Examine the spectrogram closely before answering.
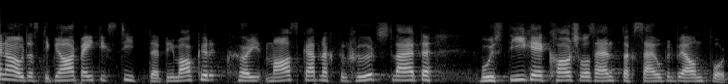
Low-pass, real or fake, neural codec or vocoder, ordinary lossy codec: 7.2 kHz; fake; codec, 16 kHz, 1 kbps, X-Codec, HuBERT features, trained on LibriSpeech; Opus, 32 kbps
